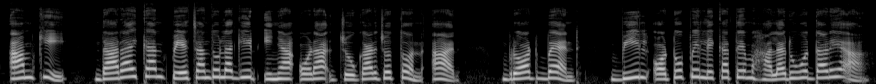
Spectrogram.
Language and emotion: Santali, neutral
